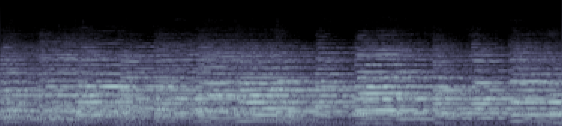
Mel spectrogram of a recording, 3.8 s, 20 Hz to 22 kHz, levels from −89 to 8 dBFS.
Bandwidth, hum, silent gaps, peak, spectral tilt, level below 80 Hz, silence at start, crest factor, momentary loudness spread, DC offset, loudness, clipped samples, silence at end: 8.8 kHz; none; none; -8 dBFS; -5 dB/octave; -58 dBFS; 0 s; 14 dB; 4 LU; under 0.1%; -23 LUFS; under 0.1%; 0 s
